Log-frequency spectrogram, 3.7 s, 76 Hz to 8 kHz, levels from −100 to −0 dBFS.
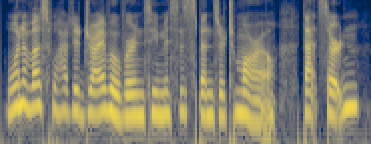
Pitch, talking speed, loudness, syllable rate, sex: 210 Hz, 240 wpm, -17 LUFS, 6.8 syllables/s, female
